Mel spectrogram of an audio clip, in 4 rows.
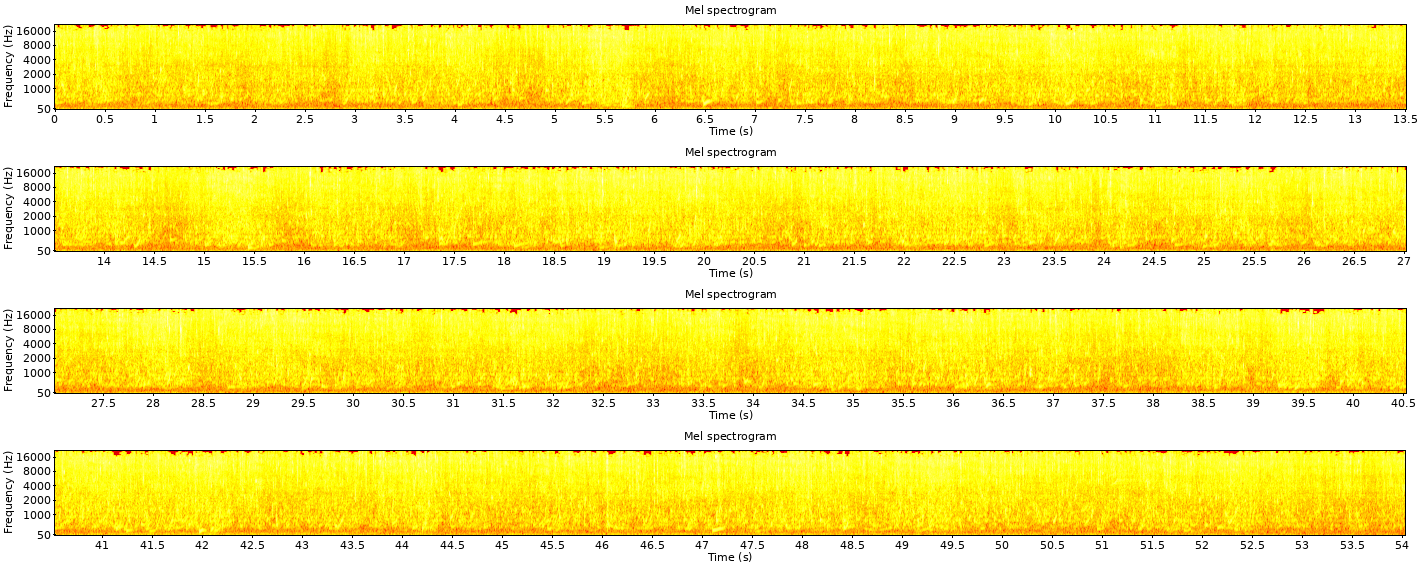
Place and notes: The Seine river is now large and alive, 140 km after the spring. This of fish river is very endearing, clear water, beautiful green trees. It's a bucolic place.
